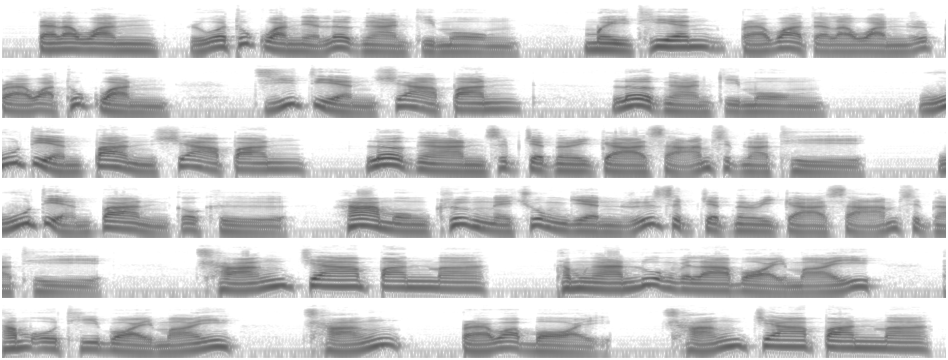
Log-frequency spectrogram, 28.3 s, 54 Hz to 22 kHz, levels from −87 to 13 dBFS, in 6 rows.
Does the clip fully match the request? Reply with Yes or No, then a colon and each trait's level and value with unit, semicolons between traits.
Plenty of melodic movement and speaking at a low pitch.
Yes: wide, 7.2 semitones; low, 120 Hz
